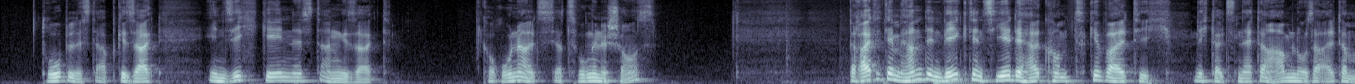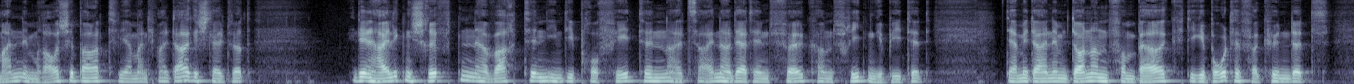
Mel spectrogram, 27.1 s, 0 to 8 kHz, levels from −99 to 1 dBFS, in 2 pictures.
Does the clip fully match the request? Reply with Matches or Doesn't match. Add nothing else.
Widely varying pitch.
Doesn't match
